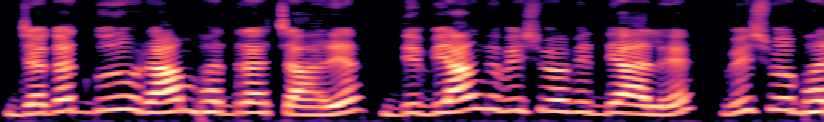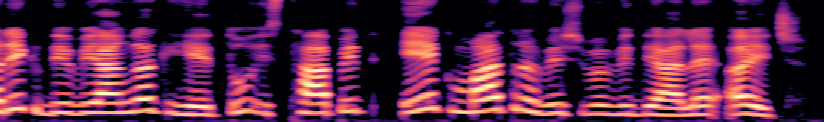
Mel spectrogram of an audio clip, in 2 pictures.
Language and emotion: Maithili, neutral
